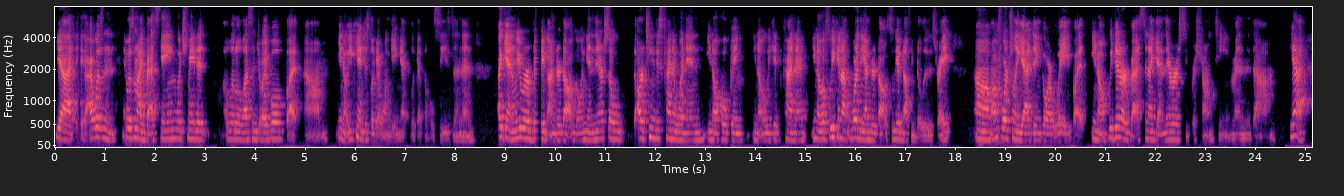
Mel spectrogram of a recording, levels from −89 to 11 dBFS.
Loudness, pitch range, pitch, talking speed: -23 LUFS, 160-190 Hz, 175 Hz, 245 wpm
